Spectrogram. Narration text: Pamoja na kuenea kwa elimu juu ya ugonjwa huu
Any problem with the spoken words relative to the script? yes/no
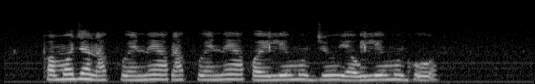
yes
